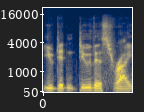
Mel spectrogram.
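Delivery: ordinary talk, nothing marked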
